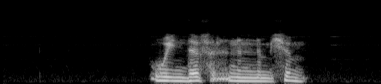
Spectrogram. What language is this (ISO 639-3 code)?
kab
